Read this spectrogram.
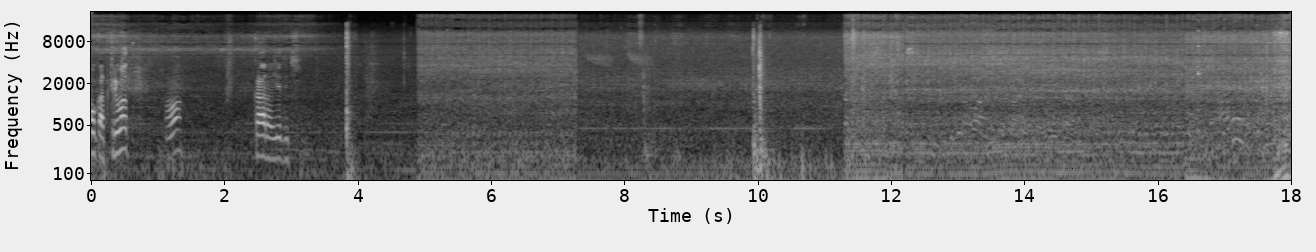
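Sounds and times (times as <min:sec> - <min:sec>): vehicle engine running: 0:04.9 - 0:09.9, 0:10.6 - 0:18.0.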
